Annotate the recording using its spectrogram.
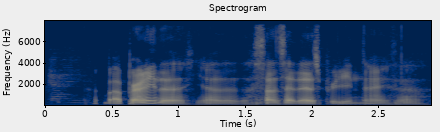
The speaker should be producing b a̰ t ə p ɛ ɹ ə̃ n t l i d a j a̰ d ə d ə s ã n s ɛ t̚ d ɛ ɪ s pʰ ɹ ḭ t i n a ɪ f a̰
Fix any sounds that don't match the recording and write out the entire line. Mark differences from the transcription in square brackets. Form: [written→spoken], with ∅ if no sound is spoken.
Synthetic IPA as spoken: b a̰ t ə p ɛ ɹ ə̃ n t l i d [a→ə] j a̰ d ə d ə s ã n s ɛ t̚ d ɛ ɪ s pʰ ɹ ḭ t i n a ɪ [f→s] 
